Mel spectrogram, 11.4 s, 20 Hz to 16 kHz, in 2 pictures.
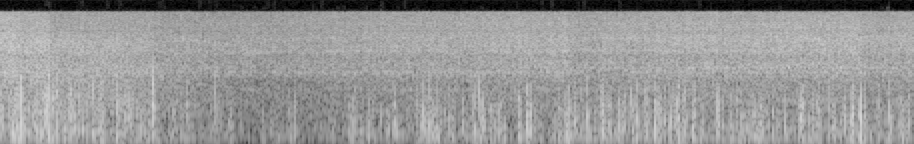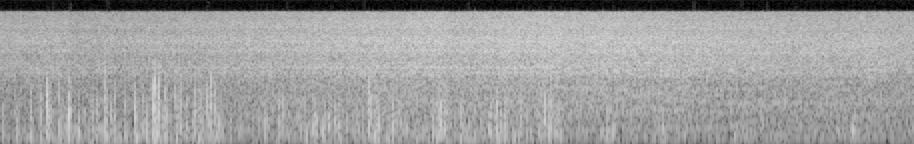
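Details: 2002 Chevy Silverado 2500 6.0 V8 at idle: quick, irregular tapping knock over a rough hum. The owner suspects a rod or lifter, not piston slap. Changing to 10W-40 oil did nothing; synthetic 5W-30 made it about 80% quieter.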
